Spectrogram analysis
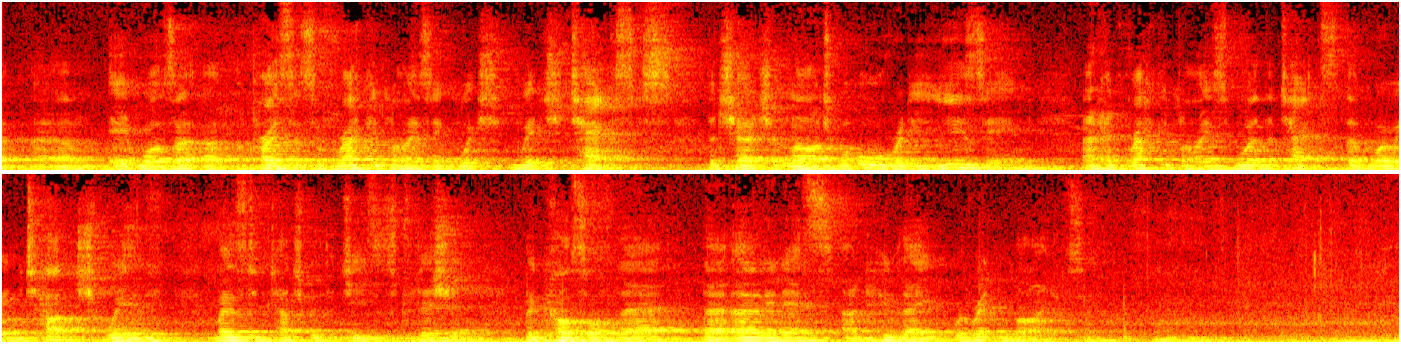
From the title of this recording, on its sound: Questions Panel at Highfield Church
